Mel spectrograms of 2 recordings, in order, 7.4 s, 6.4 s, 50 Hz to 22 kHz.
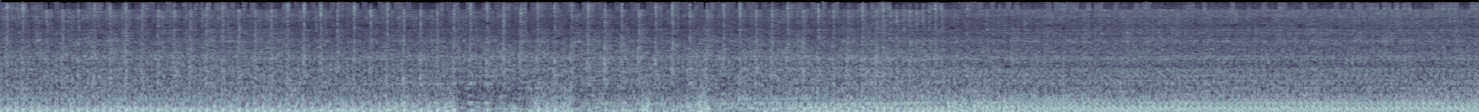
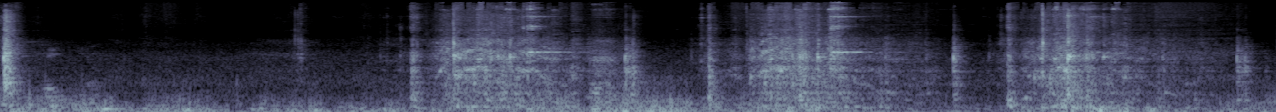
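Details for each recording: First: Craftsman Series 2 snowblower bought at auction, after ignition points checked and continuity verified: a few uneven cranking chugs, then it catches and settles into a strong, steady run that fires cleanly. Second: Craftsman Series 2 snowblower bought at auction, choked: repeated pull-cord bursts spin the engine but it never catches or fires; no-start.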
